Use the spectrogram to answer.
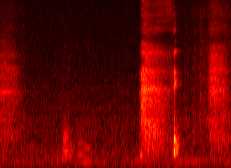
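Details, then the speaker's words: A pet dog snoring in the background of a home recording, with noisy, rasping breaths and a brief snort over a faint hum and quiet room sound. "and yes that is my dog snoring if you can hear"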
